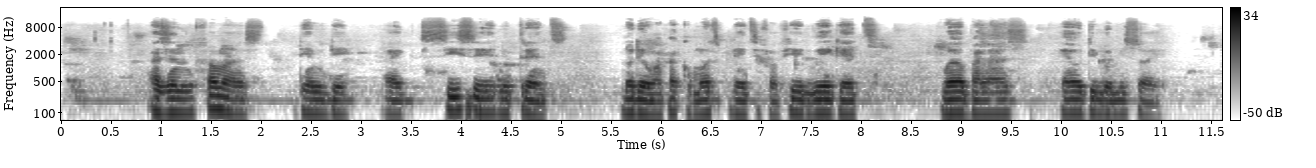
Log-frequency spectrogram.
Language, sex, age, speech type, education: Nigerian Pidgin, female, 15-29, spontaneous, tertiary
